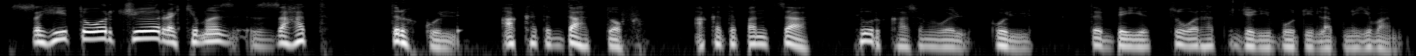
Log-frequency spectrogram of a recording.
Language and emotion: Kashmiri, neutral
